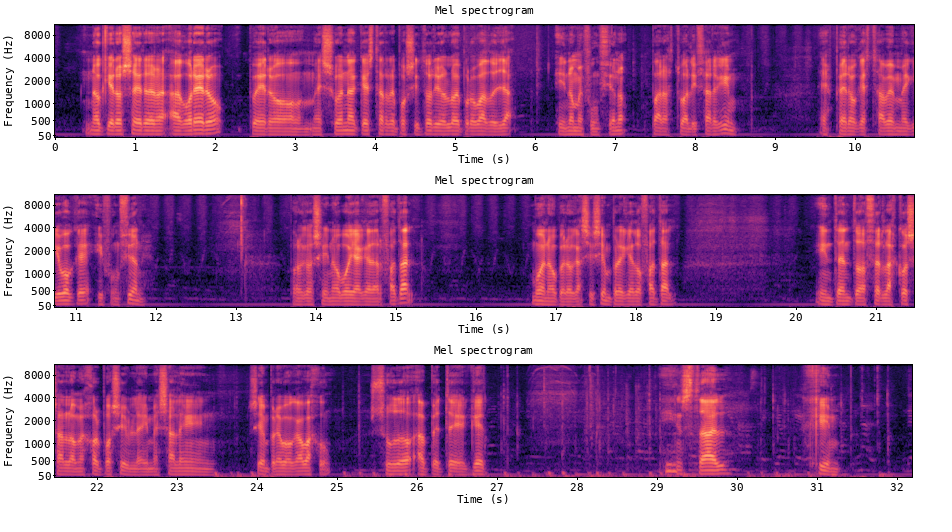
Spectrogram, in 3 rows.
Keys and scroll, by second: 23.4-31.7 typing.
